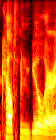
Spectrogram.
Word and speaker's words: Kaufmann Buhler: design history of the american office so dr kaufman buehler and i should have asked you this before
